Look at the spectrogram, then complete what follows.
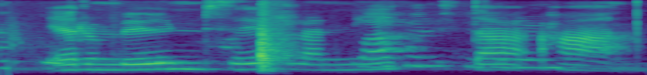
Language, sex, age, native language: Icelandic, female, 9, Icelandic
